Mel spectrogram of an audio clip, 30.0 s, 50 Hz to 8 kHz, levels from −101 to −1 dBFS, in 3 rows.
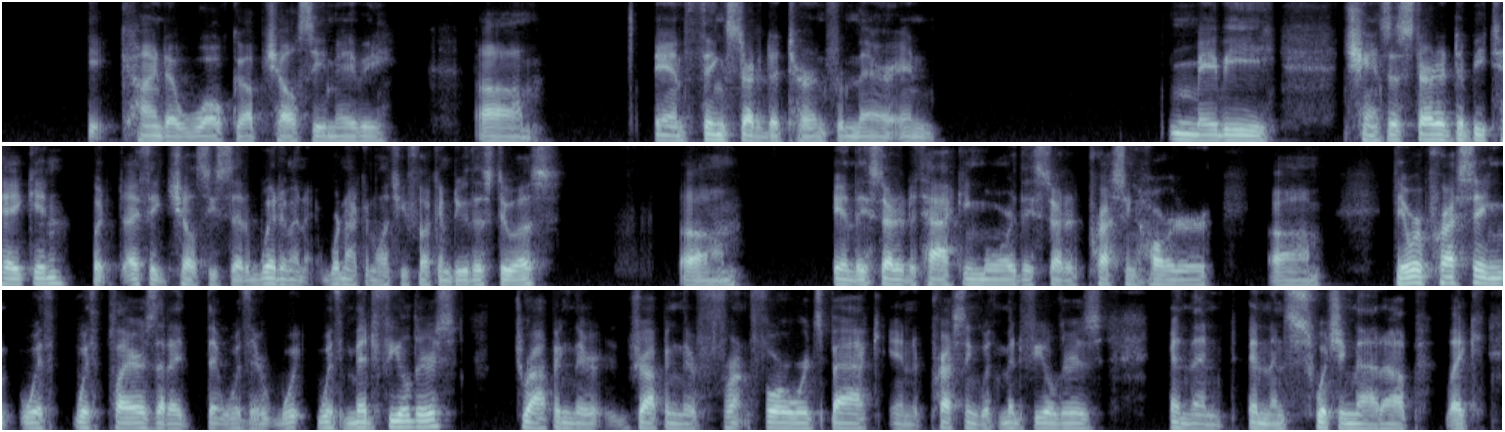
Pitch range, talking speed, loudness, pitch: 90-110 Hz, 170 wpm, -30 LUFS, 100 Hz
